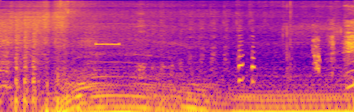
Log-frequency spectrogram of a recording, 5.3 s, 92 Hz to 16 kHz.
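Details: 2006 Honda Civic Si K20 with Mercracing TVS-1900 supercharger, new larger intake fitted, a sensor unplugged, running off the MAP sensor: short crank, catches about three seconds in and settles into a steady, even idle with no misses; running normally.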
